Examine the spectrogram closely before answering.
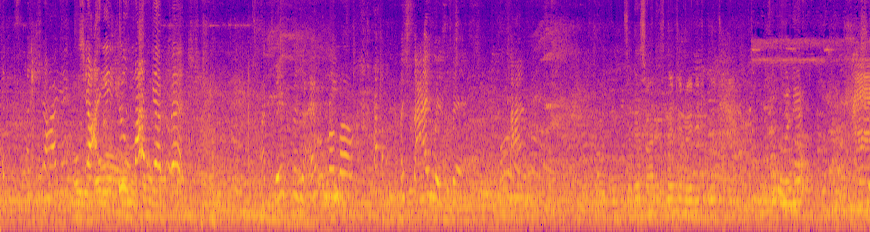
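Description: A young child talks and exclaims excitedly close by.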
